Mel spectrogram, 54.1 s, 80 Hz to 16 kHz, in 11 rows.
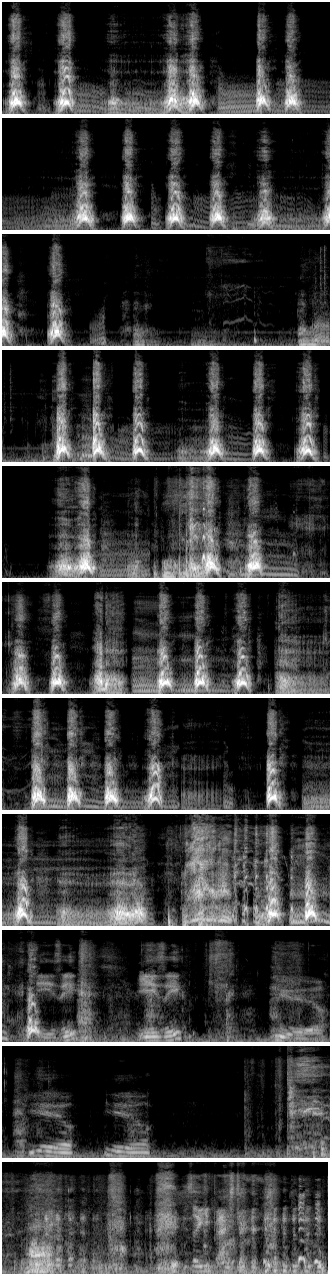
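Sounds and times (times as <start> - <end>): dogs barking: 0.0 - 1.2, 2.4 - 3.2, 3.8 - 4.6, 6.0 - 9.0, 9.7 - 10.9, 15.5 - 17.0, 17.8 - 19.6, 20.6 - 21.2, 22.4 - 23.8, 24.7 - 26.3, 26.9 - 28.4, 30.0 - 32.2, 33.5 - 33.8, 34.6 - 35.0, 36.2 - 40.0
dogs growling: 0.0 - 45.0, 48.0 - 54.0.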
